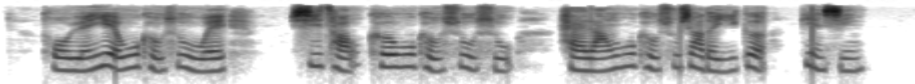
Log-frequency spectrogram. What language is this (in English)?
Chinese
